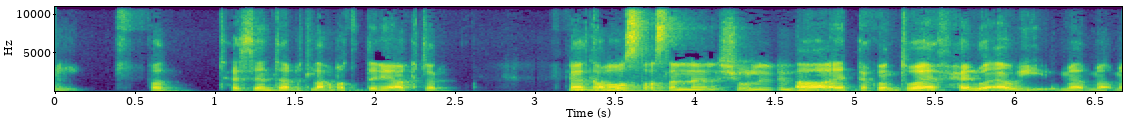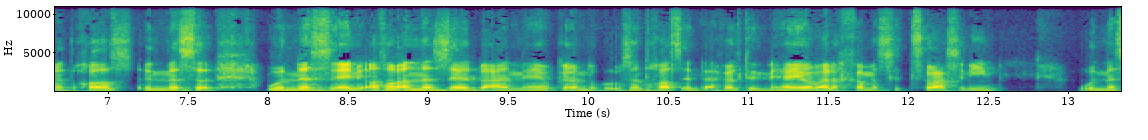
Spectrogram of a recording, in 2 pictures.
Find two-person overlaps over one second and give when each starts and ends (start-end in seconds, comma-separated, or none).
none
